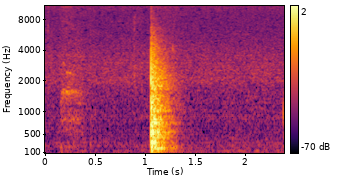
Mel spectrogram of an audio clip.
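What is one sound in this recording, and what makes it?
A glass is set down on a table with a knock.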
